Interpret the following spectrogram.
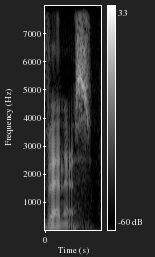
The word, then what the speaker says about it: Venice: Venice rhymes with penis.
